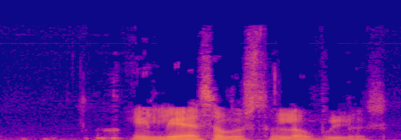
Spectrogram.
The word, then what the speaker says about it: Ilias Apostolopoulos: Actually, tell me how to pronounce it. It's Ilias Apostolopoulos.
